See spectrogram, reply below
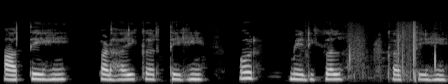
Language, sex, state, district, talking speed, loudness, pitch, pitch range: Hindi, female, Bihar, Saran, 135 wpm, -20 LUFS, 235 Hz, 225-240 Hz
